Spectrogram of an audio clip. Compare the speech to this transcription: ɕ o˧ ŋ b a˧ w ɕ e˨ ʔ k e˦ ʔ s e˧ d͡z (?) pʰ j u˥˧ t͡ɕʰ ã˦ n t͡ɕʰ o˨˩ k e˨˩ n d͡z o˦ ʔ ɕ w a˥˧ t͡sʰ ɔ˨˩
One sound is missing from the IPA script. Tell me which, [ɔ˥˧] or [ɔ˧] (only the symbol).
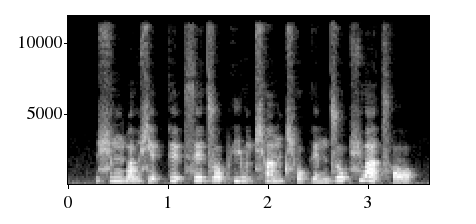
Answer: ɔ˧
